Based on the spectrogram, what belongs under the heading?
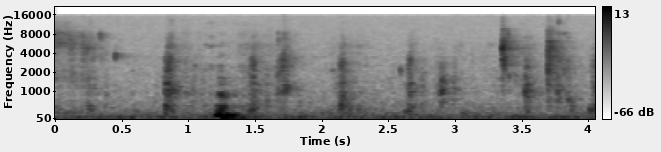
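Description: Close-up eating sounds as chicken and onion are bitten and chewed off a shashlik skewer: a series of short wet mouth clicks and smacks. A brief low sound about a second in is the loudest moment.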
